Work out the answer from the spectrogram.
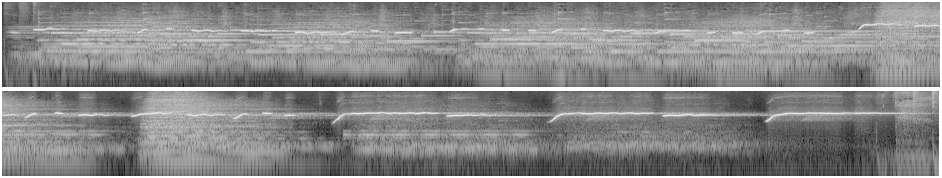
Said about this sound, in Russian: мелодия, которую насвистывает героиня Дэрил Ханны в госпитале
